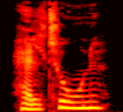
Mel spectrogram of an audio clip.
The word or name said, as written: halvtone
